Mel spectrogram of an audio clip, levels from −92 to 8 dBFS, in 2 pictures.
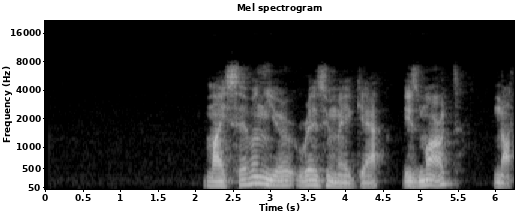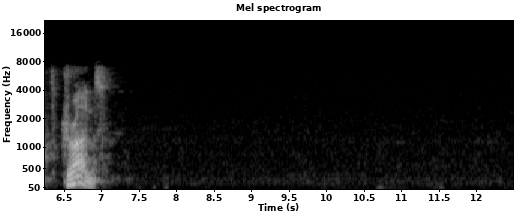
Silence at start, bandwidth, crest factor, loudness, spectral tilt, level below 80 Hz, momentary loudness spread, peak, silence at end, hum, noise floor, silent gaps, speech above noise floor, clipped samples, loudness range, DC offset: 2.15 s; 7.8 kHz; 24 dB; -23 LUFS; -5.5 dB/octave; -58 dBFS; 13 LU; -2 dBFS; 5.45 s; none; -76 dBFS; none; 53 dB; under 0.1%; 5 LU; under 0.1%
